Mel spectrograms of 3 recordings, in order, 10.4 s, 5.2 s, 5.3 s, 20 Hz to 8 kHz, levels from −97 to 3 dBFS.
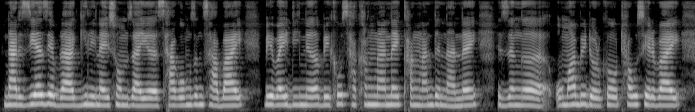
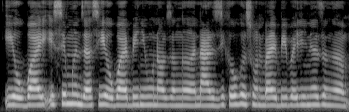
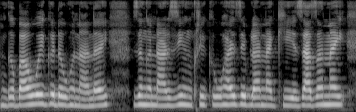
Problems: none marked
